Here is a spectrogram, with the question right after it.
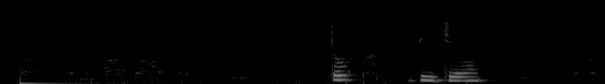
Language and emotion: Russian, neutral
